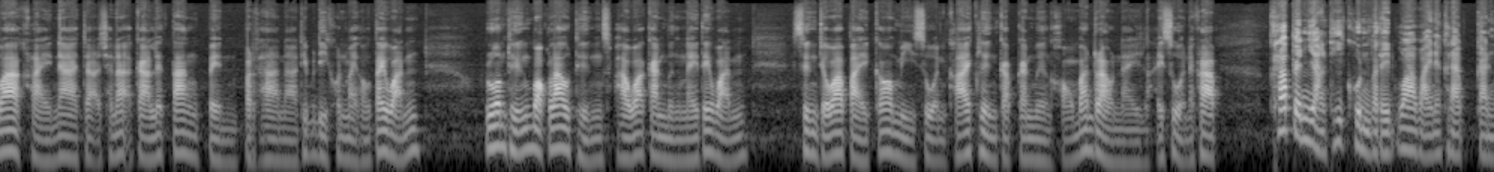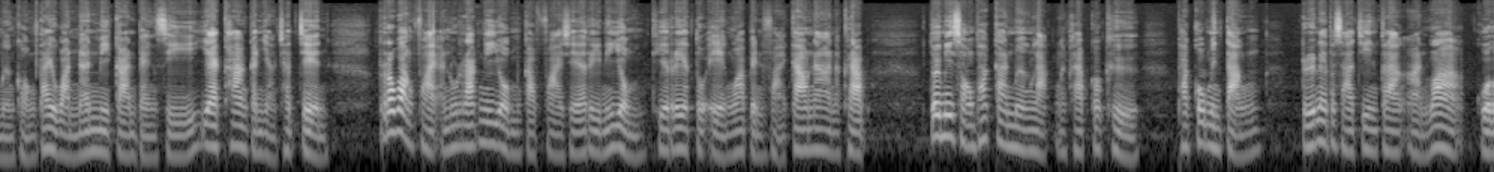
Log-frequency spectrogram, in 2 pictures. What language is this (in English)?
Thai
